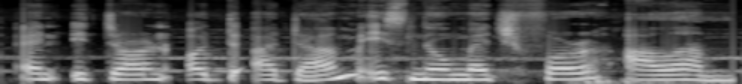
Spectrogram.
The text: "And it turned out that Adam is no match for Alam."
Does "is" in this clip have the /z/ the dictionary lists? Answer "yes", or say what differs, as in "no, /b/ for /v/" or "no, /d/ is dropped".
no, /s/ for /z/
